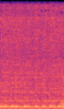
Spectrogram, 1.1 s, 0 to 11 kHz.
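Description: A Honda XR100R motorcycle engine runs after a kick start, its loud, steady, low idle throbbing evenly and close up throughout.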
